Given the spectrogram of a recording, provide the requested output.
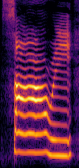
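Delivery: mock robot apology; Rico impression. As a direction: stretch the sorry out cheekily. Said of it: "Das ist Rico".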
